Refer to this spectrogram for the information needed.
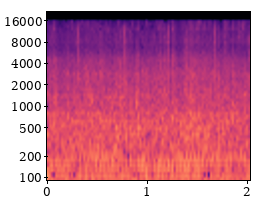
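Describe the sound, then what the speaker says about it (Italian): Steady rain in the video game Downfall, a continuous dense hiss with a low rumble underneath and no pauses. "Nonna, come piove"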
